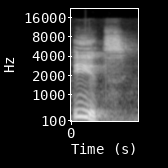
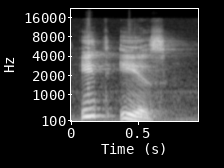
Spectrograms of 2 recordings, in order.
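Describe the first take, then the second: First: It is said as one short contracted word. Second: It is said as two full separate words.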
